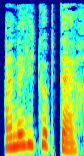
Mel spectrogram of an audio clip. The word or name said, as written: un hélicoptère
